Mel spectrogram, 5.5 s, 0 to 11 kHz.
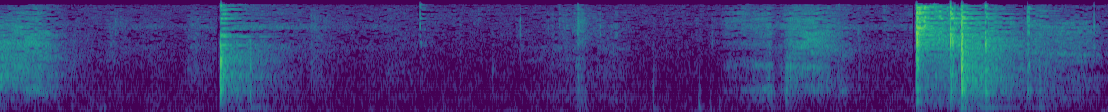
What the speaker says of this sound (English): cut the tomato into 4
